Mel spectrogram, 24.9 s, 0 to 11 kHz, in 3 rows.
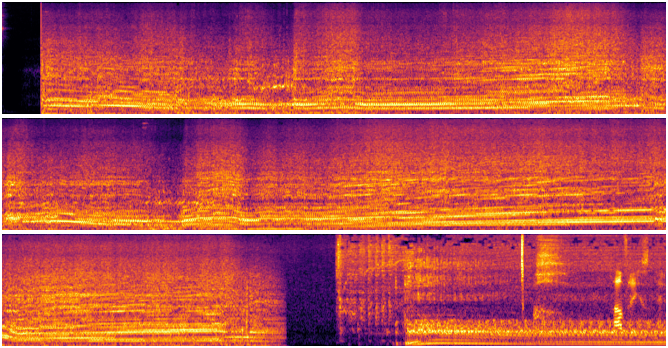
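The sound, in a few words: manual Audi RS4 B7 4.2 V8 exhaust revving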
